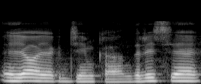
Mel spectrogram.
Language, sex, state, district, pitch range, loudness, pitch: Hindi, male, Jharkhand, Garhwa, 135-160 Hz, -15 LUFS, 150 Hz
